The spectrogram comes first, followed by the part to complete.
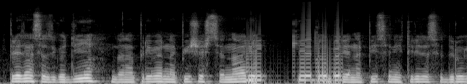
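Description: From 2.47 to 3.43 s, right after "da na primer napišeš", the speech becomes a rigid metallic buzz near 200 Hz: robotic sound from repeated short buffers, likely about 5 ms segments looped for most of that stretch.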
